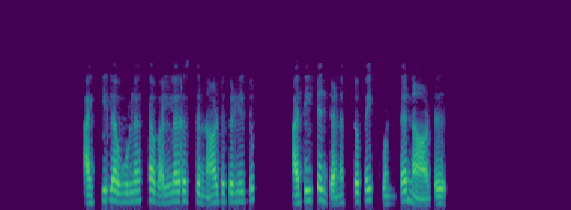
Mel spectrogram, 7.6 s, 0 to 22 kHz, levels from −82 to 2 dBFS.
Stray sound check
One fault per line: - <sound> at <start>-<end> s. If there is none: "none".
none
